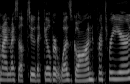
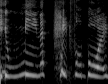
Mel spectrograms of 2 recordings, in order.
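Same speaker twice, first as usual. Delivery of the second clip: high, slow, drawn-out impassioned exclamation; 9 semitones higher than usual. Reading a novel aloud, a girl lashing out at a boy: exclaiming passionately. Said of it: "she exclaims passionately".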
